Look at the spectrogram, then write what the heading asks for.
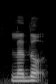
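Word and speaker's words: Lenôtre: So after completing your second bout of education with Notary, is that how do you pronounce that? Lanot. Lanot, Yeah, Lanot, yeah, the R is supposedly silent, right?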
